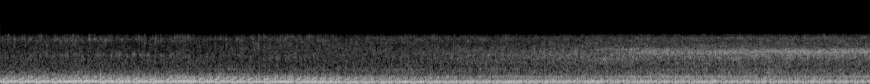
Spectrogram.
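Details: 1997 Jeep Cherokee at idle, no trouble codes, which also dies under power: deep idle rumble with an uneven, wandering loping beat of about three pulses a second; rough idle, cause not yet found.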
